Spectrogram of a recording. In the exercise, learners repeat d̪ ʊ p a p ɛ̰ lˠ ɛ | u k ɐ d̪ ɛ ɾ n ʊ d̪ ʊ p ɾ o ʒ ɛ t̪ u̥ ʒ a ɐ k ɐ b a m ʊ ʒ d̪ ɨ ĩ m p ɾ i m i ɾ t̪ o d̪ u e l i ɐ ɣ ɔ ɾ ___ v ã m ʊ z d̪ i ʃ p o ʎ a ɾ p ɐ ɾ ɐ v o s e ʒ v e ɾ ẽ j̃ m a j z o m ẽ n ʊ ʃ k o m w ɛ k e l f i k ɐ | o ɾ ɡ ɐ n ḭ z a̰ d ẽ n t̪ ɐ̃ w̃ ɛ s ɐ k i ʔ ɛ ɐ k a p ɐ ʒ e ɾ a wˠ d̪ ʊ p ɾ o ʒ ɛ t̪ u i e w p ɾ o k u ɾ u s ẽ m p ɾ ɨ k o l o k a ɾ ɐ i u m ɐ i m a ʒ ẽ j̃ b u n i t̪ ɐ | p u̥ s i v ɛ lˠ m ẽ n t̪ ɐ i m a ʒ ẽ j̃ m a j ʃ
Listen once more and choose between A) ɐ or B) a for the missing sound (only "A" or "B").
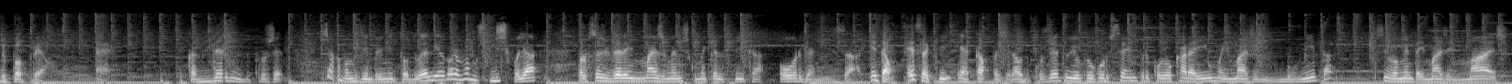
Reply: A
